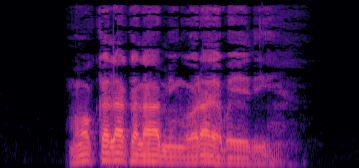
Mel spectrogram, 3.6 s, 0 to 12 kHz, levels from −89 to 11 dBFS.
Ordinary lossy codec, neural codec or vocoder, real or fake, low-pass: AAC, 32 kbps; none; real; 10.8 kHz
